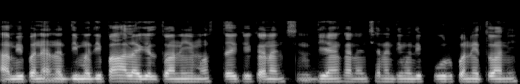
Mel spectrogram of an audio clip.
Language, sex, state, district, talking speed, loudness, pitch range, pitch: Marathi, male, Maharashtra, Chandrapur, 160 wpm, -17 LUFS, 130-135 Hz, 130 Hz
